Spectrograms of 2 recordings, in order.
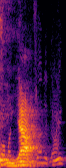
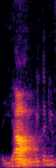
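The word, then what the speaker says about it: יה: His name is Yah. How to pronounce it? Yah. According to the Hebrew. When you see this word, it is read Yah in Hebrew.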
